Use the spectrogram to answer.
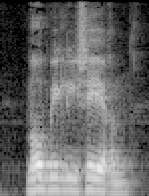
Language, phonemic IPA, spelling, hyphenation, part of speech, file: Dutch, /ˌmoː.bi.liˈzeː.rə(n)/, mobiliseren, mo‧bi‧li‧se‧ren, verb, Nl-mobiliseren.ogg
- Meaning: to mobilize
